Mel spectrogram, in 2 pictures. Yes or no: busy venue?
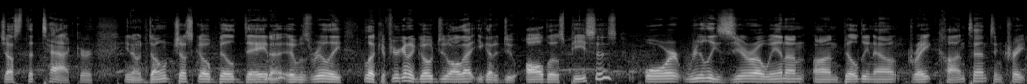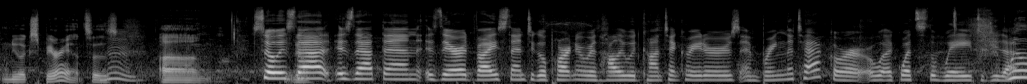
yes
